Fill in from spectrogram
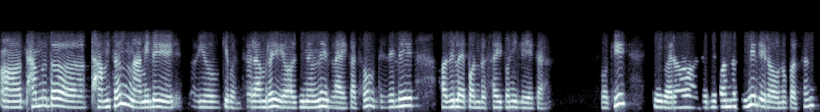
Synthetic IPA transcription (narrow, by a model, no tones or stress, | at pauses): ʌt̪ʰamnut̪̬ʌt̪ʰamt͡sʰʌnɦamile | jokebʱʌnt͡sʰʌɾamrʌjʌrd͡zinʌlnejlaekat͡sʰʌw̃t̪esʌjle | hʌd͡zuɾlajpʌnd̪ɾʌsʌjpʌnilieka | ɦoki | t̪eibʱʌeɾʌmʌɦʌd͡zurlepʌnd̪rʌsʌjnʌjlieɾʌɦunupʌrt͡sʰʌn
